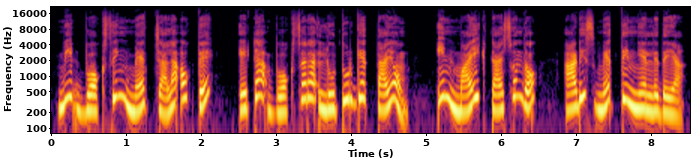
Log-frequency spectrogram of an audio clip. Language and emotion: Santali, disgusted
